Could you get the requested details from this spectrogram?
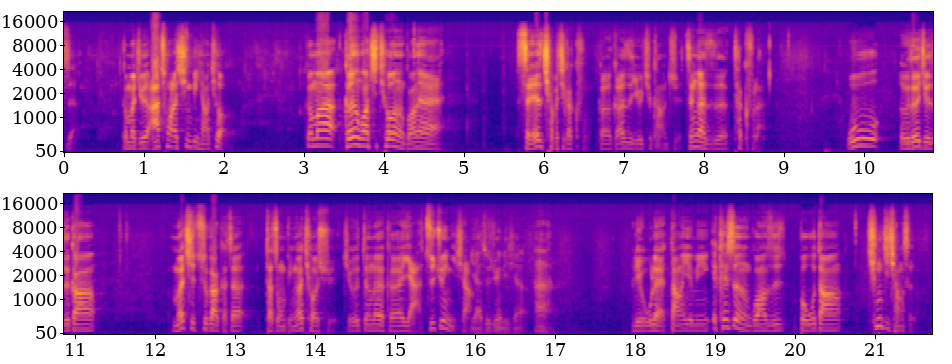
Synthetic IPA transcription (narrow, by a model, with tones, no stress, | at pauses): ɹ̩˧ | kə˧˥mə˧t͡ɕjo˧a˧˥t͡sʰŋa˥˧lə˧ɕʰi˥ŋpi˥˧ŋɕjɑ˧˥ŋt̪ʰjɑ˥˩ʊ | kə˥mə˧kn˧ŋkwɑ˥ŋt͡ɕʰi˧˥t̪ʰjɑ˥˧nə˧˩ŋkwɑ˥ŋnɛ˧ | sə˨˩ɛ˧˥˧t͡ɕʰjpt͡ɕʰka˧˥kʰu˨˩˦kə˧kə˧z̩˧jo˧ʊt͡ɕʰy˧kɑ̰˧˥ŋt͡ɕy˧˩t͡sə˥ŋə˧z̩˧˥t̪ʰa˧kʰu˨˩la̰˧˦ | u˧˥ | ə˨˩t̪ə˧˥t͡ɕjo˨˩z̩˧˩kɑ˥ŋ | mə˧˥t͡ɕʰi˧t͡sʰu˥ka˧kə˨˩t͡sə˧ | t̪a˧˩t͡sʊ˨˩ŋpi˧˥ŋa˧t̪ʰjʊɕy˨˩˦t͡ɕjo˨˩˧t̪ə˧˥ŋlə˧kə˧˥ja̰˨˩t͡sɹ̩˥t͡ɕy˥˩ni˨˩ɕjɑ̰˥˩ŋa̰˨˩u˧˥˧y˥˧nḭ˨˩ɕjɑ̰˥˧˨a˧˩ | ljo˨˩u˧˥lɛ˧˩t̪ɑ˥ŋjə˧mi˧ŋə˥kʰa˥sə˥˧ɻə˧˩ŋkwɑ˥ŋz̩˧˥pə˧u˧˥t̪ɑ˥ŋ | t͡ɕʰi˥ŋt͡ɕi˧t͡ɕʰjɑ˧˥ŋʂɤ̰˧˩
